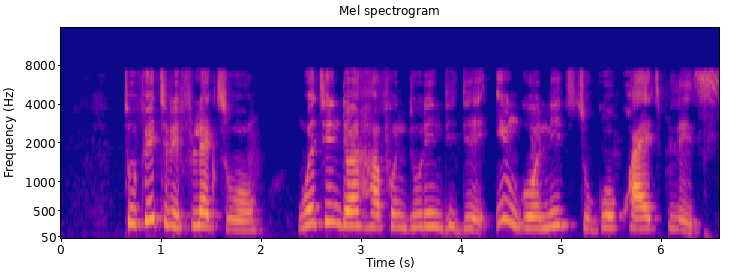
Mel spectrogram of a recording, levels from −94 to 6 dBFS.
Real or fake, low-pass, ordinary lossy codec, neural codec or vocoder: real; 7.2 kHz; none; none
